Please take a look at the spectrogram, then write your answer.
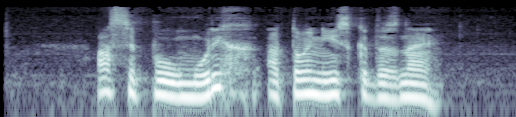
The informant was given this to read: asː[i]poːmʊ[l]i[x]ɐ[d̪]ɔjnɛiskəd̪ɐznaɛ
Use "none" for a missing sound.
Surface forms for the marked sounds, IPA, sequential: ɛ, ɾ, x, t̪

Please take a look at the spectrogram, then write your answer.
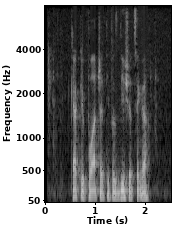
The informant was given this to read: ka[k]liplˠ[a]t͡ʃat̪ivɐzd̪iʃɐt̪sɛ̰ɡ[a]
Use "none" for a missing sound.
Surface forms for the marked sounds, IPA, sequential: k, a, a

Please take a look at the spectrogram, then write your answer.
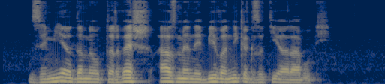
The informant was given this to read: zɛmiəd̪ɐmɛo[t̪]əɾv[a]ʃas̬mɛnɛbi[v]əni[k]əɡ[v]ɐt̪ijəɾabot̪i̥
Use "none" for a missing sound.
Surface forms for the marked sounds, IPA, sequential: t̪, ɛ, v, k, z

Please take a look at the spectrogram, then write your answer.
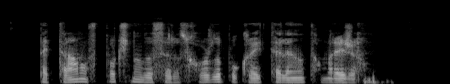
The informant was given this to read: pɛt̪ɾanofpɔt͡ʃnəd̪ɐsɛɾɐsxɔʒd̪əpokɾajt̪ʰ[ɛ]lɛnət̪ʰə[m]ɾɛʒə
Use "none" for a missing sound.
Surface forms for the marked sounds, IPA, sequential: ɛ, m

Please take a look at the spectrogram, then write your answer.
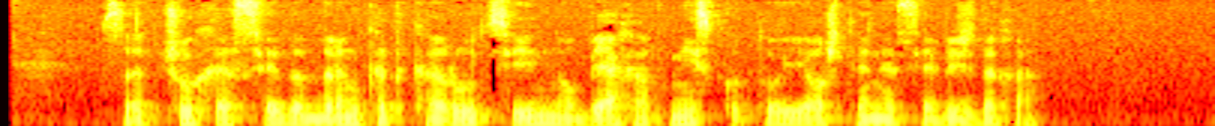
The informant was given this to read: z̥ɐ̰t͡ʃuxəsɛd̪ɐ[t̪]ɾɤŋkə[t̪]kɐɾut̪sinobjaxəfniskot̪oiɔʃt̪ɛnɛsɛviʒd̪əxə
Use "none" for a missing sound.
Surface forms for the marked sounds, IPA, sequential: d̪, t̪

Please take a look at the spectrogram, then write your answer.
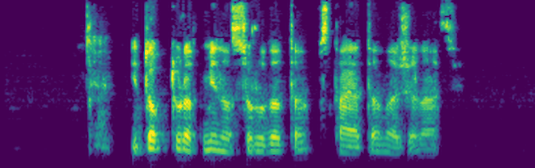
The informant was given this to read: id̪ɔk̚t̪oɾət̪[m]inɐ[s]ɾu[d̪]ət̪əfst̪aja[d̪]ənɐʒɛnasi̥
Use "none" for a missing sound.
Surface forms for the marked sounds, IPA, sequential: m, s, d̪, t̪

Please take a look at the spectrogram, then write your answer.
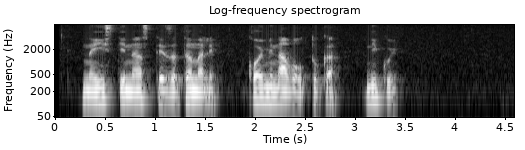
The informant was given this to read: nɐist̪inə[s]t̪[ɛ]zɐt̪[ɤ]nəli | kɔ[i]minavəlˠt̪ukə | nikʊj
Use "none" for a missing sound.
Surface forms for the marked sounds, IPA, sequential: s, ɛ, ɤ, j

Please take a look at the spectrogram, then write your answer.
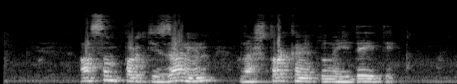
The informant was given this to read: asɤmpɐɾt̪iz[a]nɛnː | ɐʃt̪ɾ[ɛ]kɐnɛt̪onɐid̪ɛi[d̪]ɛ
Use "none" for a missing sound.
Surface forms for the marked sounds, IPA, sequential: a, a, t̪

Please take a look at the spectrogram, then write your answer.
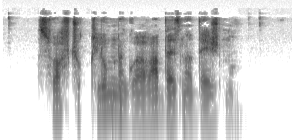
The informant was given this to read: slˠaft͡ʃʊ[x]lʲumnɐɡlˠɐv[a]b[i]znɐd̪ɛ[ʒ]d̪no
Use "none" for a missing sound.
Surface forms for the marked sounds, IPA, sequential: k, a, ɛ, ʒ

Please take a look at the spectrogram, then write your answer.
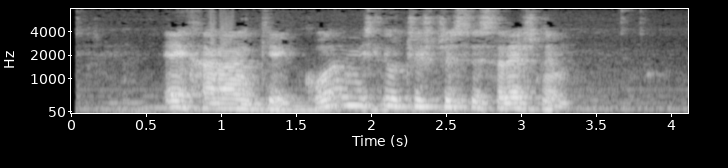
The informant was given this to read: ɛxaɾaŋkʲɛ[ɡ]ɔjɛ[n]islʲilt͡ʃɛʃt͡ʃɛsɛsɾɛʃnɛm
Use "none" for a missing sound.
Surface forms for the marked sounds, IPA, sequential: k, m

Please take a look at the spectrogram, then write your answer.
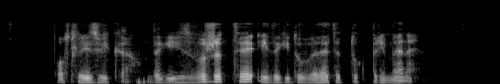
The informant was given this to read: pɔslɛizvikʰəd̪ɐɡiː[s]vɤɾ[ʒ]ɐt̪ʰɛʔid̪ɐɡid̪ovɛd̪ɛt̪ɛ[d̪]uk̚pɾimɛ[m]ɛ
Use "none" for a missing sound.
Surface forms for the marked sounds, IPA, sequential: z, ʒ, t̪, n

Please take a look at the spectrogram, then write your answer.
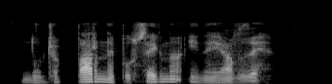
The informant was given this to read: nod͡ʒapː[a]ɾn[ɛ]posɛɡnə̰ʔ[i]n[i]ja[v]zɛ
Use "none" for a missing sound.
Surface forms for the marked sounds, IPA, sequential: a, ɛ, i, ɛ, v

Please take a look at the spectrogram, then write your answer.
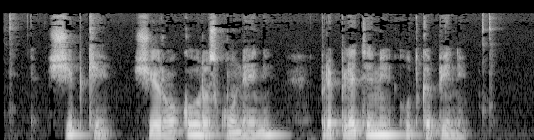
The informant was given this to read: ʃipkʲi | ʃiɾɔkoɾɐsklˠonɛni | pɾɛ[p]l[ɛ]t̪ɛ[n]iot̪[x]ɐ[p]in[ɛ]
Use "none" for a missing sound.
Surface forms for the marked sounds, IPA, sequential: p, ɛ, n, k, p, i

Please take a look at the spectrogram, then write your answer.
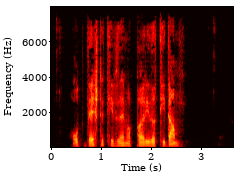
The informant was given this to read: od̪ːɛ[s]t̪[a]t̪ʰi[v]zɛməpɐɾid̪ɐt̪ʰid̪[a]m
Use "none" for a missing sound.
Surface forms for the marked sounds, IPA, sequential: ʃ, ɛ, v, a

